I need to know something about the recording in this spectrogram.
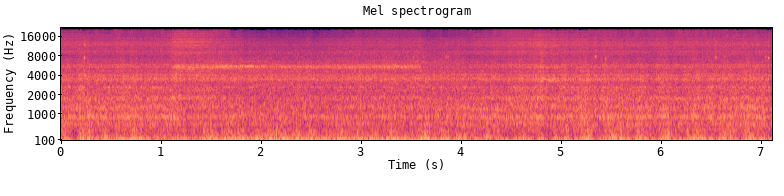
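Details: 1977 Ford F250 351M V8, Duraspark II, hot, after blocking off vacuum lines: low uneven loping idle that never settles; rough idle unresolved, owner later suspects dirty carburetor and fouled plugs.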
